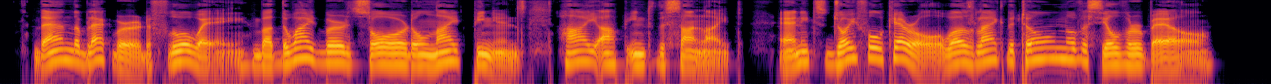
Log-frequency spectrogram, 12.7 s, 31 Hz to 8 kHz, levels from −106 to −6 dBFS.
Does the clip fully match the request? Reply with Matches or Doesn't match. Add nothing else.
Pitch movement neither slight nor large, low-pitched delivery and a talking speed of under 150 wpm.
Matches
